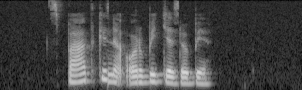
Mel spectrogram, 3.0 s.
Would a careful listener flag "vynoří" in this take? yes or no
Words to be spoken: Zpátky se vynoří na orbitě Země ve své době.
yes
